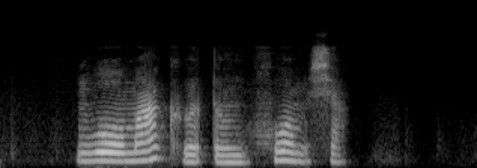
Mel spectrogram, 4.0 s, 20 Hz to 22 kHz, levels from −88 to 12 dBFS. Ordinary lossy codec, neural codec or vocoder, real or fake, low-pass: Opus, 32 kbps; codec, 16 kHz, 0.4 kbps, LongCat-Audio-Codec; fake; 7.2 kHz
